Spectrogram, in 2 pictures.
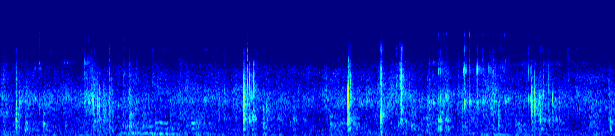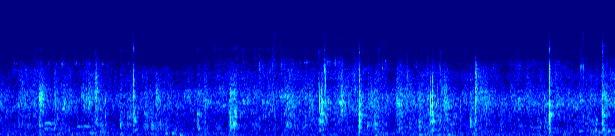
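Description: Dice rattle and clatter on a board.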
